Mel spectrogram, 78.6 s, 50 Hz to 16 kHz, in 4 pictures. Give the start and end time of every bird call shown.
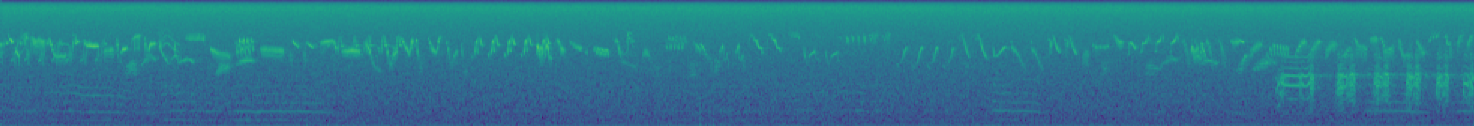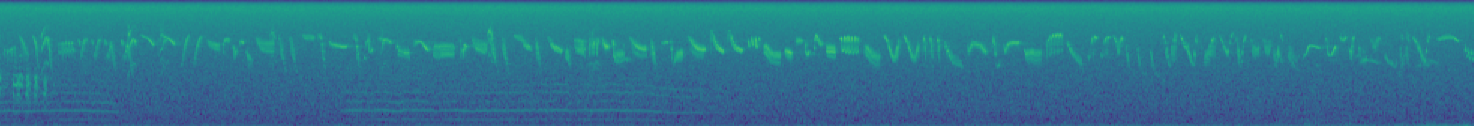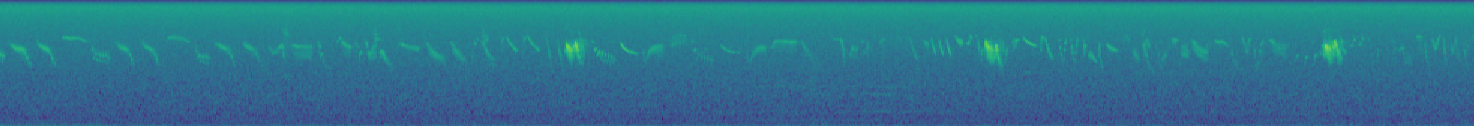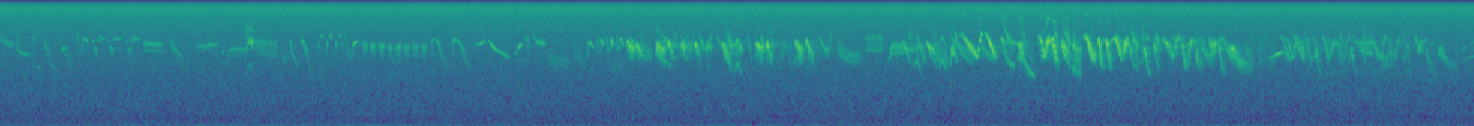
[0.00, 78.61] Eurasian Skylark (Alauda arvensis)
[2.06, 2.36] Hawaii Amakihi (Chlorodrepanis virens)
[16.96, 20.26] Erckel's Francolin (Pternistis erckelii)
[62.16, 62.36] Hawaii Amakihi (Chlorodrepanis virens)

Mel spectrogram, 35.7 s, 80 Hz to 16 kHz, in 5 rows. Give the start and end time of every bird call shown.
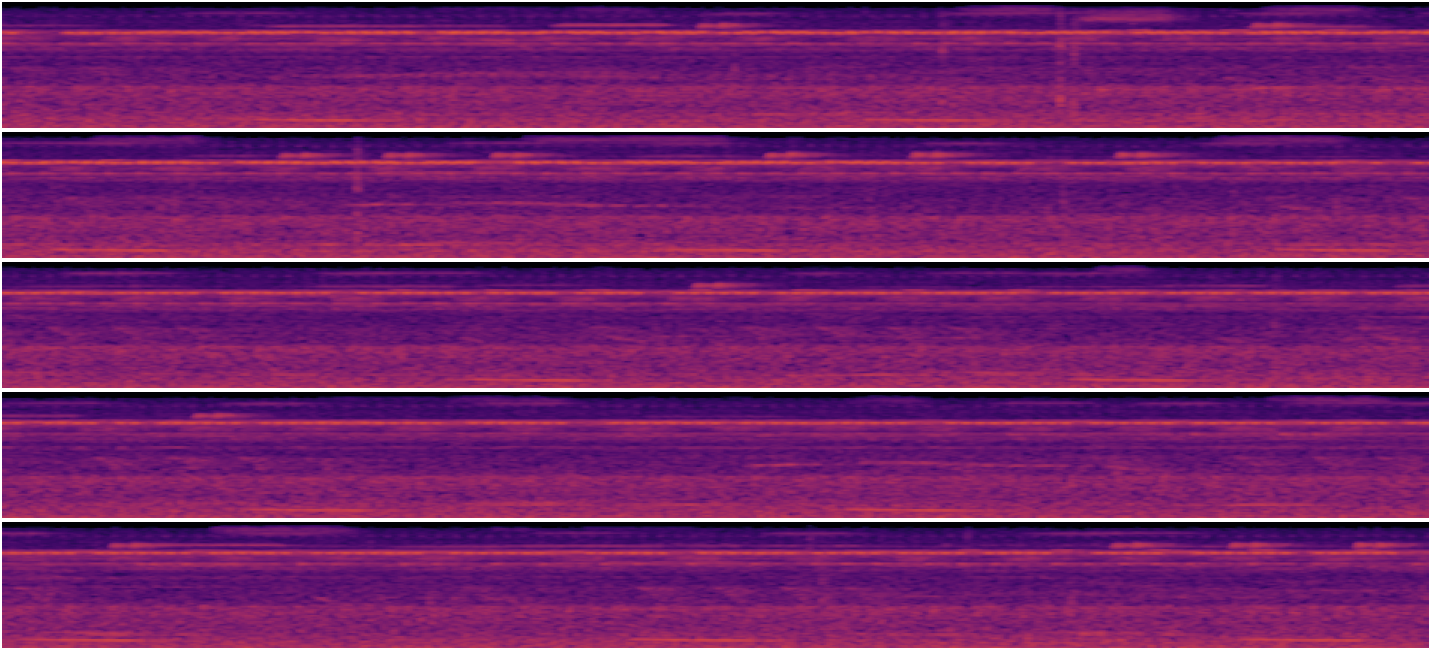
[0.00, 35.68] Gray-fronted Dove (Leptotila rufaxilla)
[1.06, 5.26] unidentified bird
[5.17, 7.96] Undulated Tinamou (Crypturellus undulatus)
[6.37, 35.68] Blue-gray Saltator (Saltator coerulescens)
[8.16, 10.77] Black-faced Antthrush (Formicarius analis)
[14.27, 16.57] Undulated Tinamou (Crypturellus undulatus)
[24.86, 27.27] Black-faced Antthrush (Formicarius analis)
[34.77, 35.68] unidentified bird

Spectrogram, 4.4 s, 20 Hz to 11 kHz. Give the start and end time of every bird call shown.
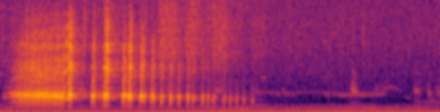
[0.00, 2.60] Erckel's Francolin (Pternistis erckelii)
[3.50, 3.60] Erckel's Francolin (Pternistis erckelii)

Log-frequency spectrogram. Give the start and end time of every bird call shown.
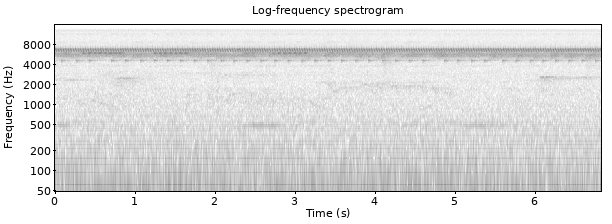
[0.00, 0.62] Hauxwell's Thrush (Turdus hauxwelli)
[0.00, 1.22] Black-faced Antthrush (Formicarius analis)
[0.00, 1.22] Mealy Parrot (Amazona farinosa)
[0.00, 6.83] Gray-fronted Dove (Leptotila rufaxilla)
[3.12, 5.32] Buff-throated Woodcreeper (Xiphorhynchus guttatus)
[5.82, 6.83] Black-faced Antthrush (Formicarius analis)

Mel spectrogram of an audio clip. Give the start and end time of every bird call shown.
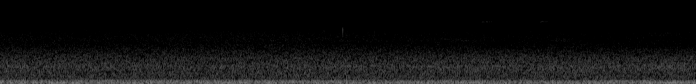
[4.59, 6.96] Black-capped Chickadee (Poecile atricapillus)

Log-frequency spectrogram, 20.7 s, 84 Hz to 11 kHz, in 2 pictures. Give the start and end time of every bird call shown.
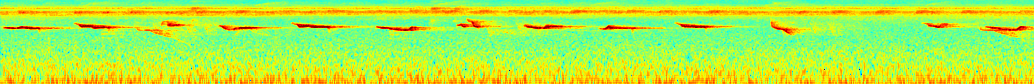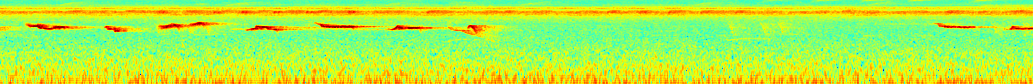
[0.00, 20.67] Hauxwell's Thrush (Turdus hauxwelli)
[0.00, 20.67] unidentified bird
[0.78, 2.28] Buff-throated Woodcreeper (Xiphorhynchus guttatus)
[6.88, 20.67] Buff-breasted Wren (Cantorchilus leucotis)
[7.58, 15.48] Buff-throated Woodcreeper (Xiphorhynchus guttatus)
[12.48, 14.68] Black-faced Antthrush (Formicarius analis)
[17.48, 20.67] Screaming Piha (Lipaugus vociferans)

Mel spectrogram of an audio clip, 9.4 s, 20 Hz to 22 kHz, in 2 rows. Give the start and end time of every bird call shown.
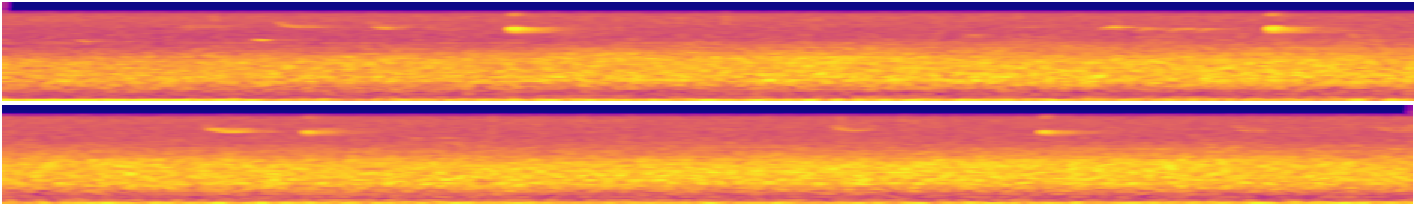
[0.00, 9.41] Northern Cardinal (Cardinalis cardinalis)
[0.77, 0.97] unidentified bird
[5.17, 5.57] Song Sparrow (Melospiza melodia)

